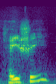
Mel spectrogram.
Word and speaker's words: Keishi: How is it actually pronounced? Okay, so it's Keishi, and then.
